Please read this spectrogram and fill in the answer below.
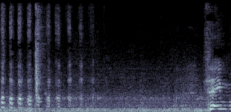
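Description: A motor vehicle's engine sounds in the background: a quick run of rapid pulses that fades after about half a second into a steady rumble.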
